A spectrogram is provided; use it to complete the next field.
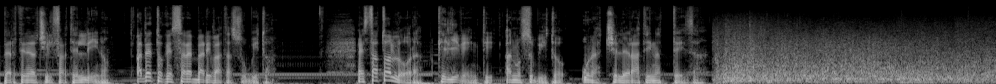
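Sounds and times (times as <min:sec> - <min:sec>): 
speech: 0:00.0 - 0:07.4
heavy rainstorm: 0:07.1 - 0:09.9.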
